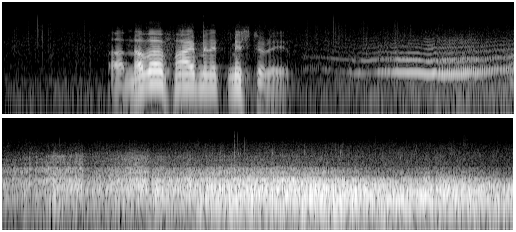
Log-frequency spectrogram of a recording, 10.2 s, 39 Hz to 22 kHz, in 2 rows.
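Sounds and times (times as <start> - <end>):
speech: 1.1 - 3.0
storm roar with rumbling low-end: 3.0 - 10.2.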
